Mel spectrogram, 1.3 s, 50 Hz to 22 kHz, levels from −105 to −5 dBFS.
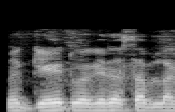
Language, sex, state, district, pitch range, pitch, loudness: Hindi, male, Bihar, Bhagalpur, 115-125 Hz, 120 Hz, -21 LUFS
